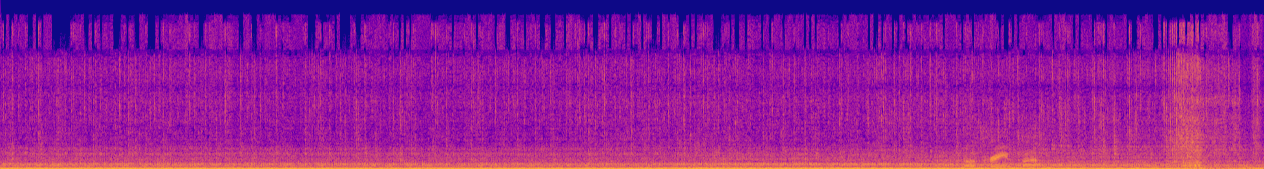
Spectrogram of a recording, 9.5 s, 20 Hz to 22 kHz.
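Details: Mopar 383 V8, mufflers pulled, idling about 900 rpm: loud open-exhaust idle with a firm, regular lope that stays steady until shutdown. Healthy mild street cam.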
